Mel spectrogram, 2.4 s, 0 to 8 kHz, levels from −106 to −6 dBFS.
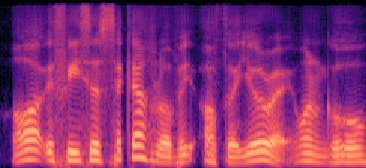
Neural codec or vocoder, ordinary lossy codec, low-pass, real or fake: codec, 16 kHz, 0.7 kbps, FocalCodec; none; 7.2 kHz; fake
